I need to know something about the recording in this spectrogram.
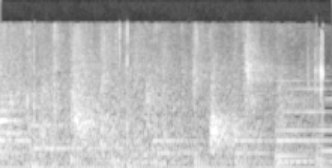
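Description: A few footsteps knocking on a hard floor, under soft background music that comes in about half a second in.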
